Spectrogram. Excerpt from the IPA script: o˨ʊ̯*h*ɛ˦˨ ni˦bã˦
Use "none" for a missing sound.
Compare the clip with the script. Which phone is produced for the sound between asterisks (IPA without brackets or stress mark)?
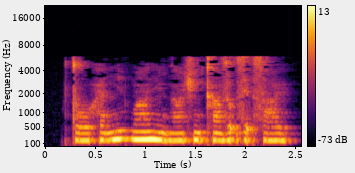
h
